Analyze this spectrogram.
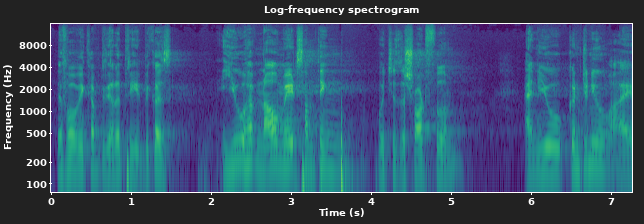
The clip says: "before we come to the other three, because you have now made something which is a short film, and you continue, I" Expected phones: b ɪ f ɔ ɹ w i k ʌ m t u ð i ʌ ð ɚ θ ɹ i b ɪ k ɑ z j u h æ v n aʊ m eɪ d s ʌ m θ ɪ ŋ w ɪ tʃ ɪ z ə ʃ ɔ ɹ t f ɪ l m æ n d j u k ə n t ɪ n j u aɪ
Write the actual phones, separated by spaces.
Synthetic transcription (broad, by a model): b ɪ f ɔ ɹ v i k ʌ m t u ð i ʌ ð ɚ t ɹ i b ɪ k ɑ z j u h æ v n aʊ m eɪ d s ʌ m t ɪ ŋ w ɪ tʃ ɪ z ə ʃ ɔ ɹ t f ɪ l m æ n d j u k ə n t ɪ n j u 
